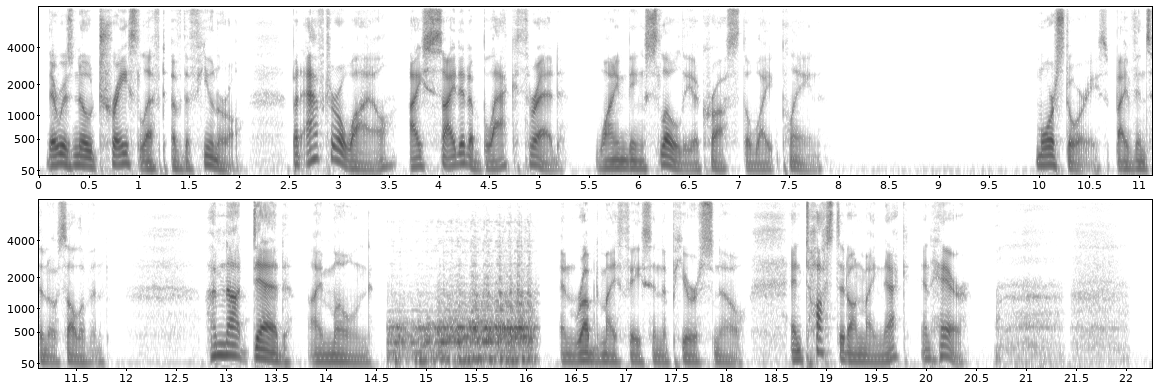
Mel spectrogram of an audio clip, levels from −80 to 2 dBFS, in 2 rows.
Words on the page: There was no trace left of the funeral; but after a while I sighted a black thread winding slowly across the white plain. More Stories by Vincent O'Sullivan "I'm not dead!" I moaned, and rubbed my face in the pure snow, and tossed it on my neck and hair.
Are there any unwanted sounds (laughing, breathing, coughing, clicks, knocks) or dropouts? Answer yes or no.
yes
